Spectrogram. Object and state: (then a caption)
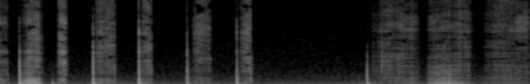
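Chalk drawing on a framed chalkboard. Chalk draws petals and leaves on a wood-framed chalkboard, making a run of sharp ticks and short, bright scratching strokes. The drawing then turns into longer, breathy rubbing strokes with a soft, dry texture.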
